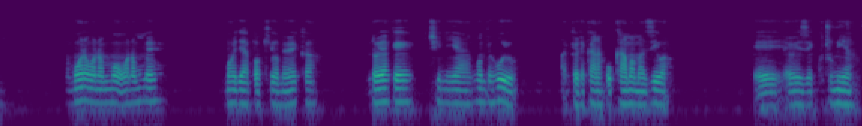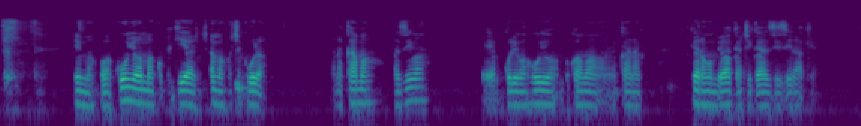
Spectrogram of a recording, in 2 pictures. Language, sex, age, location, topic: Swahili, male, 25-35, Wajir, agriculture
